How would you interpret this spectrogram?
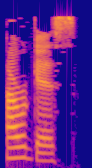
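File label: "argus", British English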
